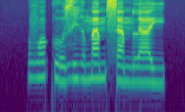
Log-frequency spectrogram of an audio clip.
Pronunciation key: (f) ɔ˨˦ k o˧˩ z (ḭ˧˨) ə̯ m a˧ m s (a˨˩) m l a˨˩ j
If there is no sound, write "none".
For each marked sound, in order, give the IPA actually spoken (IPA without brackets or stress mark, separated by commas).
v, i˨˩, a˨˩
